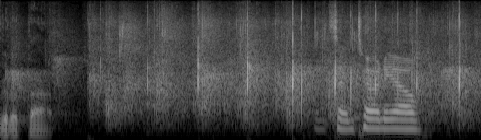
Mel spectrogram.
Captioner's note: audience applauding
